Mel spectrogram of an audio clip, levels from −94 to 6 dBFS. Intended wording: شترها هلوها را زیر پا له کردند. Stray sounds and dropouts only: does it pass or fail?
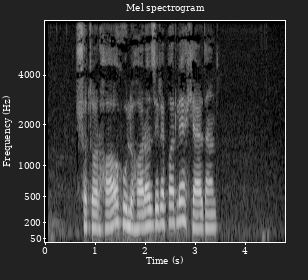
pass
